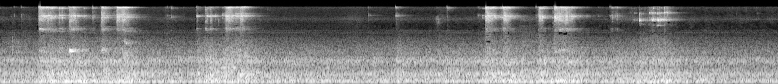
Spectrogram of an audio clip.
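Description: Hands rub and rustle softly against skin and hair.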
